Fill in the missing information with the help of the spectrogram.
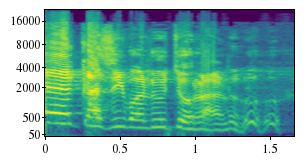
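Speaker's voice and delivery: loud, laughing punchline delivery. Shown as a demonstration. Comedian repeating the pun to the laughing crowd. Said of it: "repeats punchline".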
